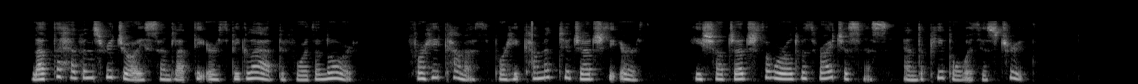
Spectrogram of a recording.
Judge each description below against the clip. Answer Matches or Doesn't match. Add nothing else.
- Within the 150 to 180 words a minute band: Doesn't match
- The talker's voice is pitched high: Matches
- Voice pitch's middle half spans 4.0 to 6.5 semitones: Doesn't match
